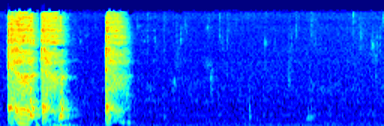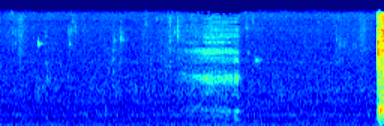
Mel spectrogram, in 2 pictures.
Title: Goose Coughing girl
